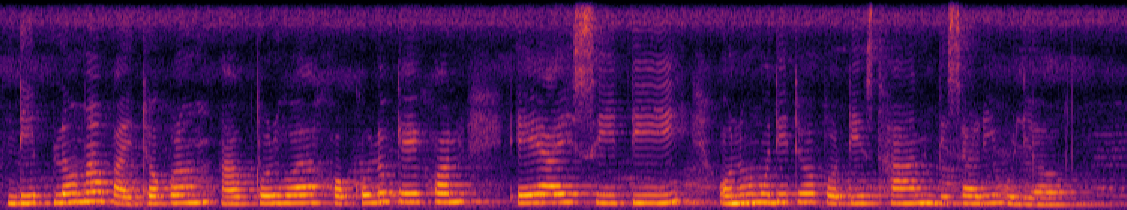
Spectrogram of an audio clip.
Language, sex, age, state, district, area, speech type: Assamese, female, 60+, Assam, Nagaon, rural, read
